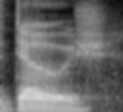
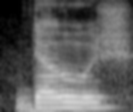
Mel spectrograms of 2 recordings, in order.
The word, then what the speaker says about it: Doge: dollars dog box dog is that how that's pronounced i just thought it was dog it's doge yeah no yeah no no doge it's from uh homestar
